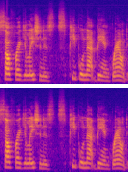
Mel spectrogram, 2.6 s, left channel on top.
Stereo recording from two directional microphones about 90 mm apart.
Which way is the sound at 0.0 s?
30° right (ahead or behind).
